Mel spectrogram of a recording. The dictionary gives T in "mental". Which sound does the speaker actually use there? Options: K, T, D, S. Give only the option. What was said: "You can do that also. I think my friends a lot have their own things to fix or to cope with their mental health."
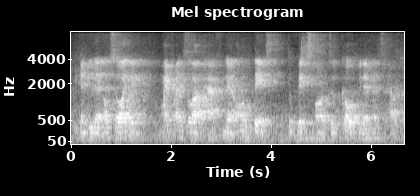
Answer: S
